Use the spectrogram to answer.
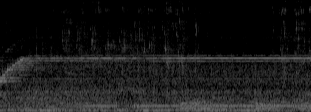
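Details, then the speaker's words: A rising motor whine settles into a steady high tone over running-water noise as an MM iVP infusion pump, set for B. Braun tubing, purges air bubbles from the IV line. "Well, the third steps we need to do is purge to make sure there is no air bubbles in the tube. Then we should click on here to open the tube, and then we can see that. Let's click purge."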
